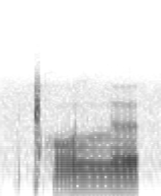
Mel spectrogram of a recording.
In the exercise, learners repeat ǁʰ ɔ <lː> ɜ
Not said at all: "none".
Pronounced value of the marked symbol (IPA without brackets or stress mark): lː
